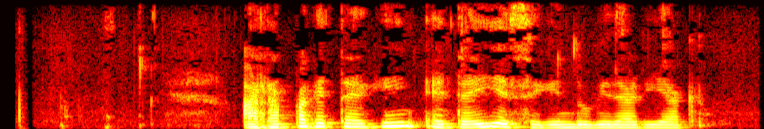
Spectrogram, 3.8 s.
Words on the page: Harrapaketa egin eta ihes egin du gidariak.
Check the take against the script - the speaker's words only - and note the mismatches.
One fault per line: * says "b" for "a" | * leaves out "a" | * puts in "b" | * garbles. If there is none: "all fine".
all fine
